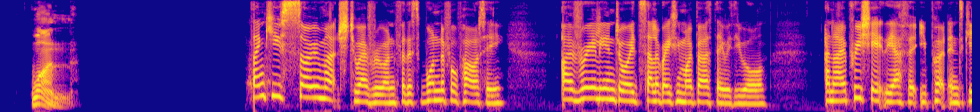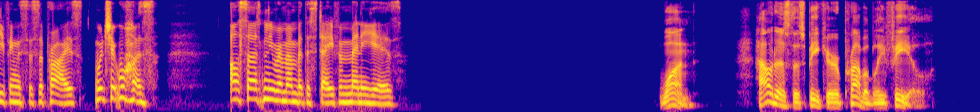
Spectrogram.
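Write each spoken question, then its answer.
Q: How does the speaker probably feel?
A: Grateful and happy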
